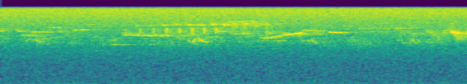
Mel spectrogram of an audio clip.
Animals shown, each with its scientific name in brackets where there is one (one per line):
Ovenbird (Seiurus aurocapilla)
Winter Wren (Troglodytes hiemalis)
Eastern Wood-Pewee (Contopus virens)
Blackburnian Warbler (Setophaga fusca)
Red-eyed Vireo (Vireo olivaceus)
